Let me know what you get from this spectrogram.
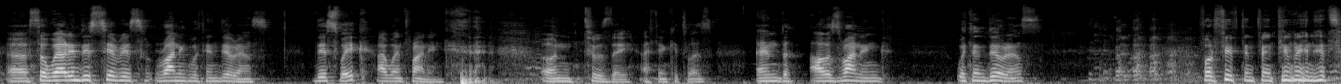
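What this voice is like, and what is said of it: Romanian accent. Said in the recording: “you'll hear an interesting accent because I'm Romanian”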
